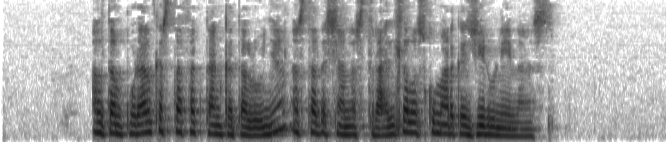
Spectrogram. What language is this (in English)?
Catalan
